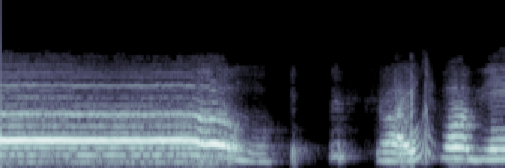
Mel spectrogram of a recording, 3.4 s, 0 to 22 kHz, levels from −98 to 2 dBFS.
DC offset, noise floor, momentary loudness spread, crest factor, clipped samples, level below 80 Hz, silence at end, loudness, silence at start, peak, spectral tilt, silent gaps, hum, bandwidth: under 0.1%; -42 dBFS; 10 LU; 10 dB; under 0.1%; -60 dBFS; 0 s; -14 LUFS; 0 s; -4 dBFS; -6 dB/octave; none; none; 4 kHz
